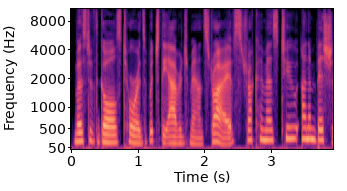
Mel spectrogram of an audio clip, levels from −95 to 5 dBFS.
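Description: No technical faults are audible anywhere in it.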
